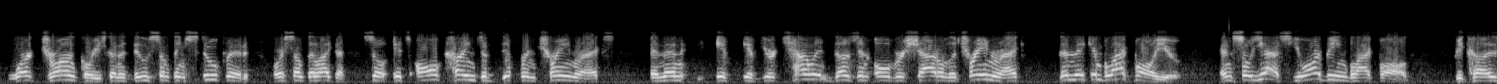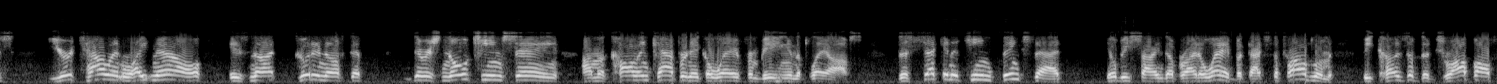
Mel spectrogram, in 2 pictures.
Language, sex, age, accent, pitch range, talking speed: English, male, 50-69, American, 150-205 Hz, 180 wpm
